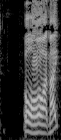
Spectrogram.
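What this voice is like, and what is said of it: Put-on Australian accent. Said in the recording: “With the Australian accent ... redubbing movies in the accents of the world”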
